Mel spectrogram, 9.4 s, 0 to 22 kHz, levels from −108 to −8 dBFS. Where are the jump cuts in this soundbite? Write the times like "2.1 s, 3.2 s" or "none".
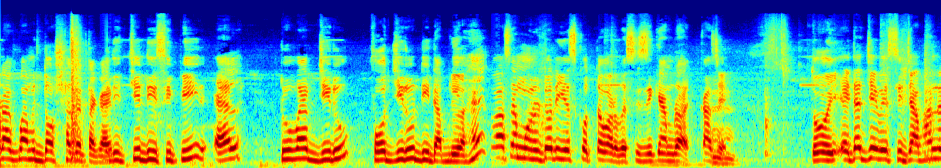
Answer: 1.1 s, 4.9 s

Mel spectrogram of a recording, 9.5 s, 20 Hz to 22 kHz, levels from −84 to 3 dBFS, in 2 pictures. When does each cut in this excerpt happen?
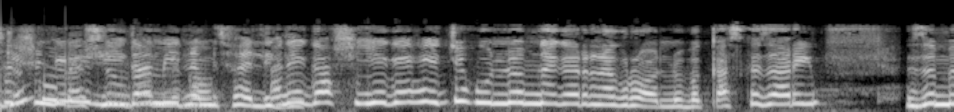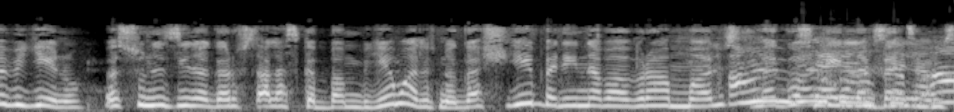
none

